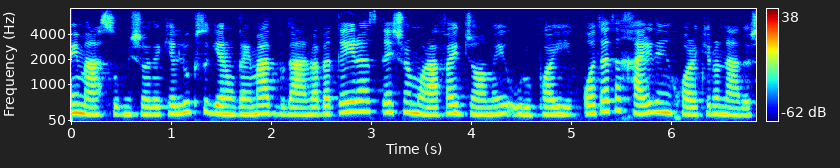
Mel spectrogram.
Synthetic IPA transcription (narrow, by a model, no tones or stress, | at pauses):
iːmæhsuːb̚miːʃo̞d̪ecʰe̞luksuɟe̞ɾunɢe̞jmæt̪̚buːd̪ænd̪væbe̞ɣe̞jɾæzɢe̞ʃɾe̞mo̞ɾæfæed͡ʒɒːmeejeuɾupʰɒːiːɢo̞d̪ɾæt̪ʰexæɾiːd̪e̞inxoɾcʰiɾɔnæd̪ɒʃ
